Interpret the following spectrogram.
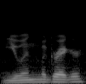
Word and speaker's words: Ewan McGregor: more even mcgregor news which is ewan mcgregor i think is how you actually say his name uh he is going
